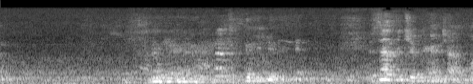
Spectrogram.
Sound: class laughs

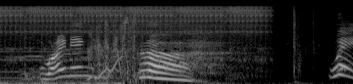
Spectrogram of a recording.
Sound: sigh

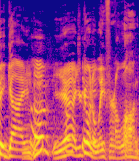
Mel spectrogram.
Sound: whimpers

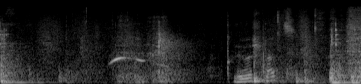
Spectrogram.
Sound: appreciative whistle

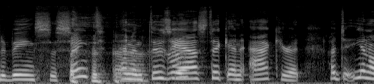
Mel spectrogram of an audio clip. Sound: laughing

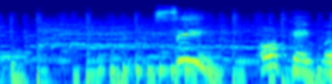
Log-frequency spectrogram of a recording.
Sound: cheering

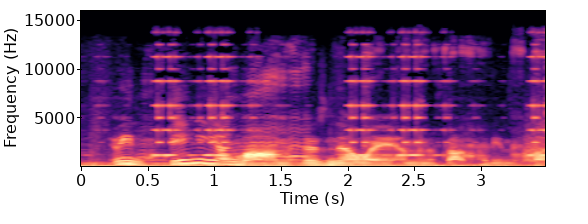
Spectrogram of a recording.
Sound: voices fade out, telephone rings

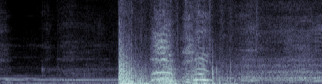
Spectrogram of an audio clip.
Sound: banging sound

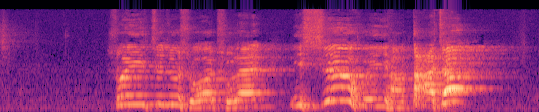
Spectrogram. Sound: speaking foreign language

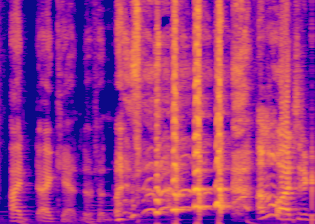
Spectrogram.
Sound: laughs

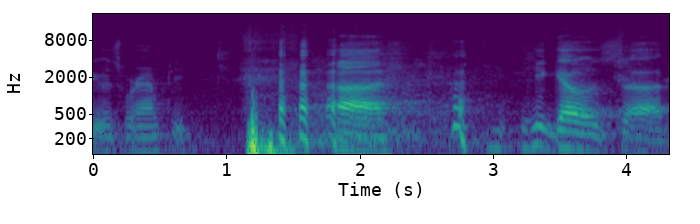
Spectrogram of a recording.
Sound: laughter

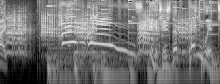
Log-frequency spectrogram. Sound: honking

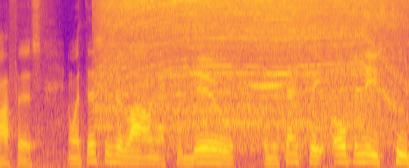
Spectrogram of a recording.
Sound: saw buzzing

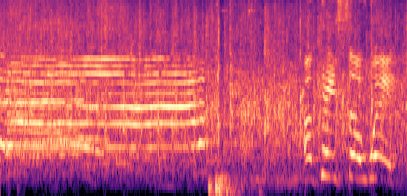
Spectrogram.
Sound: audience claps

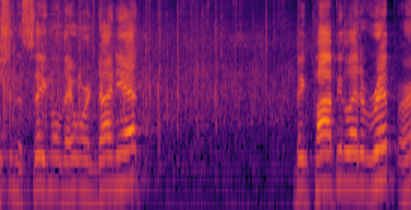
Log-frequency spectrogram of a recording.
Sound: applause

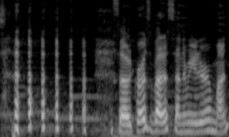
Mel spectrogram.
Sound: laughter

